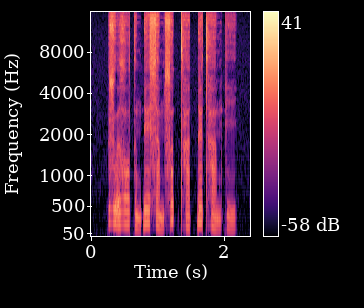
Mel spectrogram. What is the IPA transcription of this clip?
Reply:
z ṵ˧˨ ə̯ ɣ ɔ˧ t̪ ə˧˩ m ɗ e˧ s a˧˩ m s ɔ˦˥ t̚ t̪ʰ a˨˩ t̚ ɗ ɛ˧ t̪ʰ a˧˩ m k i˧˩˨

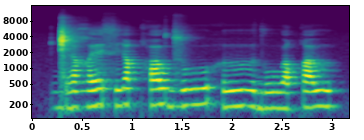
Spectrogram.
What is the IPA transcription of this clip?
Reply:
ɡ͡ǁ ɛ˩ ʁ e˩˧˩ s i˩˧˩ qʰ u˩˧˩ d͡z uː˨˦ h ɯː˩˧˩ d̪ uː˩ q ɯ˧˥˧

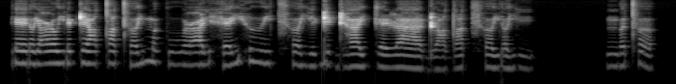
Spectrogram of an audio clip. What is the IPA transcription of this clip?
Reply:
ɾ ɛ ɾ ʌ j ʕ o j ɾ ɛ ʈ ɛ j tˤ i tʰ ʌ j m ʌ k uː ʕ i h ɛ j h ɯː j t͡sʰ ʌ j i ɖ i ɖʱ a j k ɛ ɭ aː ɖ o dˤ ɯ t͡sʰ ʌ j ɾ ʌ j i | ŋ ʌ tʰ ʌ

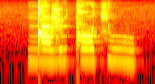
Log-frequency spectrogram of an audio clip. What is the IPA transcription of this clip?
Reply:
ŋ͡ǃ a ʐ ʉ ǃ ɔ t͡ɕ u

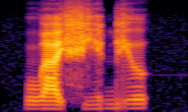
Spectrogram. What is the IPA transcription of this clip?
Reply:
w a fʲ ɛ̤ bʲ u

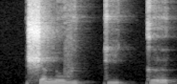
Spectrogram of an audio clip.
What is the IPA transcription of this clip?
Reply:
ʃ a n o v i kː i kː ə

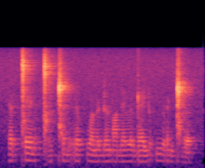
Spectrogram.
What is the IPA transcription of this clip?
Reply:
ɛ ɖ ǀ e ɳ ɯ ɡ͡ǀ ə j ǁ e ɳ r ə kʷ ɑ ɳ ɯ ɖ ɛ ɳ ɽ ɑ d ɛ l ɛ ɖ ɽ ɛ j ɯ p ŋ ɯ ɾ ə ɳ ɡ͡ǁ ə

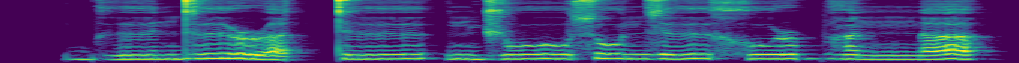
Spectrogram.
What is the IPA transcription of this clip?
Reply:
bʱ ɨː˨˦ n d ɨː˦˥ ɹ ɐ˨ tː ɨː˦˥ | n d͡ʒ uː˧˥˧ s u˥˧ n z ɨː˧˥˧ x u˦˥ ɹ bʱ ɐ̃˥˧ nː ɐ˧˥˧

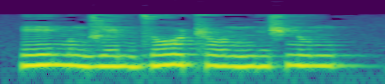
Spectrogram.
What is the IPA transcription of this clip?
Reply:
eː ŋ o ŋ ʑ eː m d͡z oː ʈ͡ʂ oː ŋ n ɛ̤ ʃ n u ŋ

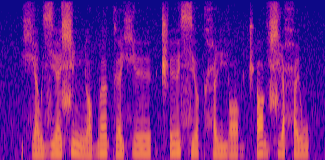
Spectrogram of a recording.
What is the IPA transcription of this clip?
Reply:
ç æ˩ w zʲ æ˧ ɕ ə˥ ɲ ɒ˩ b ɜ˥ k ɛ˧ ç ɪː˥ | t͡ʃʼ ɪː˥ sʲ ɔ˧ ɡ ħ i˩ j ɔː˩ ɡ t͡ʃʼ ɒ˥ ɡ ɕ i˧ ħ ɪ˧ w

